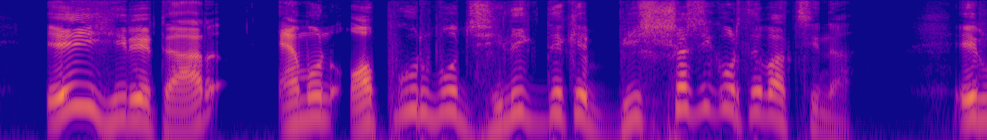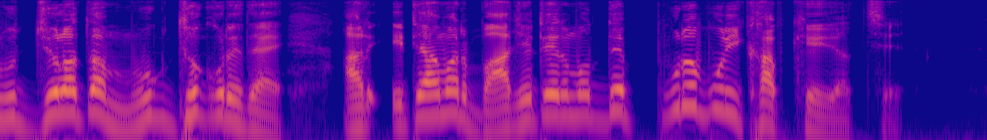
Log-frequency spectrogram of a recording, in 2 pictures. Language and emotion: Bengali, surprised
